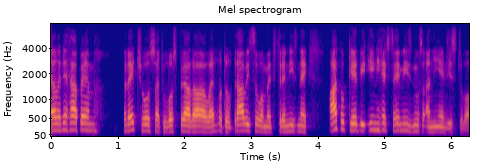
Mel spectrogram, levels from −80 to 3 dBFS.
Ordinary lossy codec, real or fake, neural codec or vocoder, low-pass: Opus, 16 kbps; fake; codec, 16 kHz, 0.5 kbps, FunCodec, trained on LibriTTS, 25 frames a second; 7.2 kHz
